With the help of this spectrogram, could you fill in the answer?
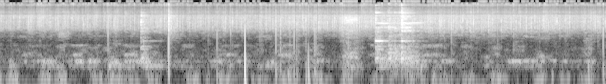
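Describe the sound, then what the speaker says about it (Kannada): Dosa batter frying on a hot pan with oil drizzled over the top, a soft continuous sizzle with scattered crackles, light scraping taps and a brief swell of hissing partway through, no talking. "ಈ ರೀತಿ ಹಾಕ್ಕೊಂಡು ಎಣ್ಣೆ ಹಾಕ್ಕೋಬೇಕು ಮೇಲ್ಗಡೆ"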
